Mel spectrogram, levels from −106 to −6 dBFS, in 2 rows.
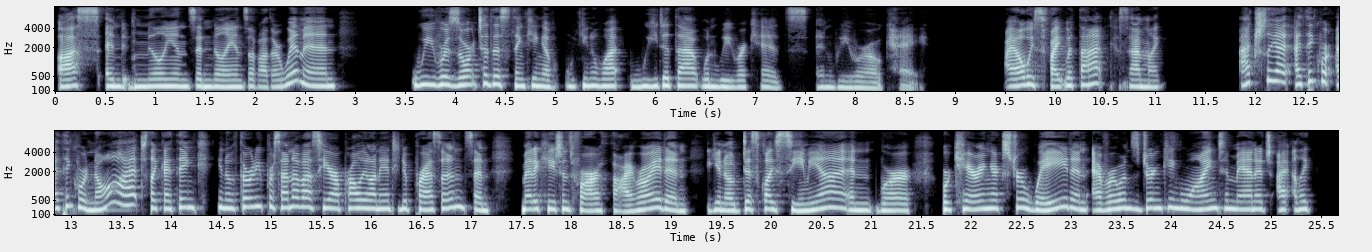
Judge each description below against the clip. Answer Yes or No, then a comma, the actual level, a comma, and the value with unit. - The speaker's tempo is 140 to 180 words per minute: No, average, 190 wpm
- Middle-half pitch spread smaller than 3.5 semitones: No, average, 4.0 semitones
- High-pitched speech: Yes, high, 220 Hz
